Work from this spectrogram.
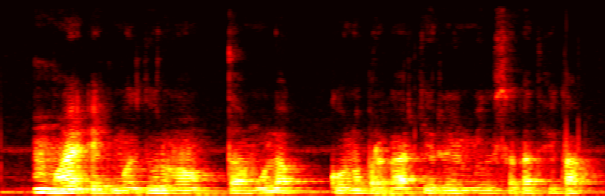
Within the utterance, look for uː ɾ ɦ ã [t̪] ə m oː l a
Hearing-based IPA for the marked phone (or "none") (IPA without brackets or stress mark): t̪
